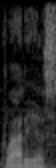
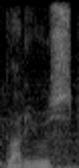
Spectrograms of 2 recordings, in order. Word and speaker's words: Gladius: Gladius is actually how that's pronounced. That's Gladius.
